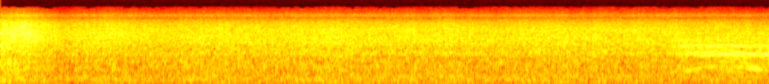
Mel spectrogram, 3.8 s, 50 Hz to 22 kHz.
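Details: 1986 International dump truck, L10 Cummins diesel, restarted after rewiring fuel shutoff solenoid to a fuel on/off switch: deep steady even idle rumble, no misses or knocks; normal running.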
